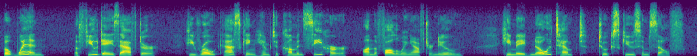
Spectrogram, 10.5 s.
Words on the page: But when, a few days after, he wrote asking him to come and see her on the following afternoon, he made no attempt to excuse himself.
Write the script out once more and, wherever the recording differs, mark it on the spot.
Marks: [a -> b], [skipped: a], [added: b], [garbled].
But when, a few days after, he wrote asking him to come and see her on the following afternoon, he made no attempt to excuse himself.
